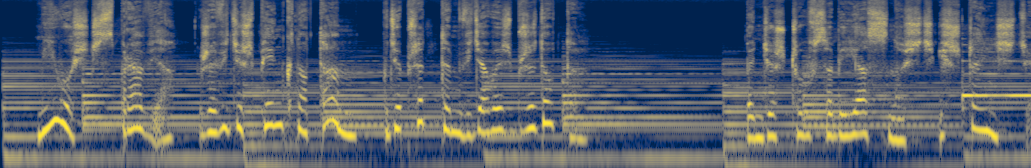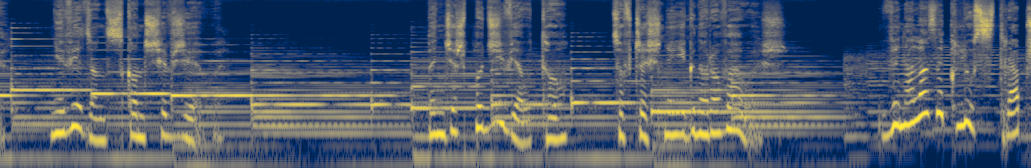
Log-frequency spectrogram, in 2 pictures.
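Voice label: POL, Polish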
